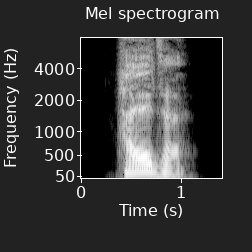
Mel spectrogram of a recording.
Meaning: 1. gybe (manoeuvre in which the stern of a sailing vessel crosses the wind) 2. an unexpected change of mind 3. dative singular of Hals
- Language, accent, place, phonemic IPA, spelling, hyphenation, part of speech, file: German, Germany, Berlin, /ˈhalzə/, Halse, Hal‧se, noun, De-Halse.ogg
